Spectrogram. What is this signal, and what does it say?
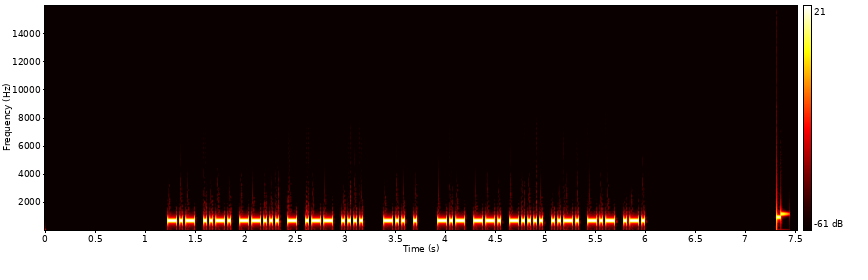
Morse code, heard as a keyed tone, about 40 wpm, 690 Hz. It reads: KF7TWH DE KG6FKR
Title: USA Callsign DE Callsign - 6 Characters - 40wpm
